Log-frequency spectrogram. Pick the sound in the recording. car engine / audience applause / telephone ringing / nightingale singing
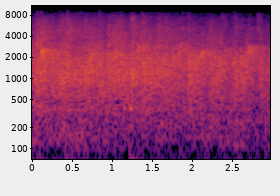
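audience applause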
